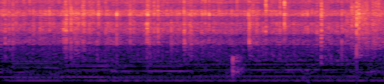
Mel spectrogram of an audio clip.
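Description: Eggs are stirred into chicken and vegetable fried rice sizzling in a hot pan, a steady close hiss with scraping stirs and no talking.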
